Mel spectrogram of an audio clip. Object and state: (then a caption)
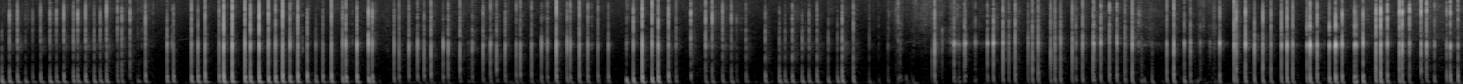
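Plastic phone case on a smartphone. Fingernails tap rapidly and lightly scratch on the back of a hand-sized teal patterned hard plastic phone case fitted on a smartphone. The taps are quick, dry, clicky bursts with almost no ring, coming in dense runs separated by brief pauses, with a faint scratchy texture between them.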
